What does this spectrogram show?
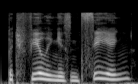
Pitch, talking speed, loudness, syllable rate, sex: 225 Hz, 175 wpm, -17 LUFS, 4.1 syllables/s, female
